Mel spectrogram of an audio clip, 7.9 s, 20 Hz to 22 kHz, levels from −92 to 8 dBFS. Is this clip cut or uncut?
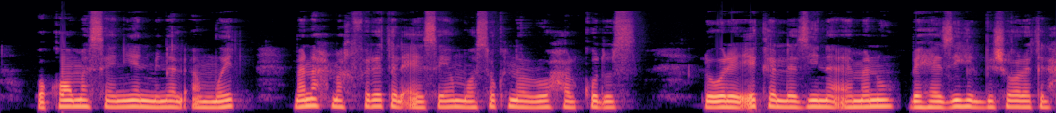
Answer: cut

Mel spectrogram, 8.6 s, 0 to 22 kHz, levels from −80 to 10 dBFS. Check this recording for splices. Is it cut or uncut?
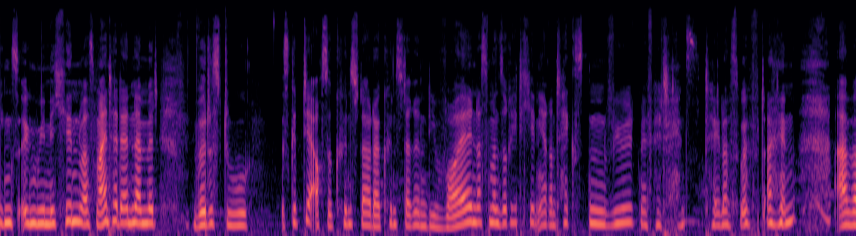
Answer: uncut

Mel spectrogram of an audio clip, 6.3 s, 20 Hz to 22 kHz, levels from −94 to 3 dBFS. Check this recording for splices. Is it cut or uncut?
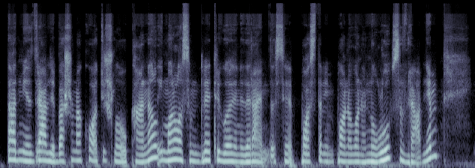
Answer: uncut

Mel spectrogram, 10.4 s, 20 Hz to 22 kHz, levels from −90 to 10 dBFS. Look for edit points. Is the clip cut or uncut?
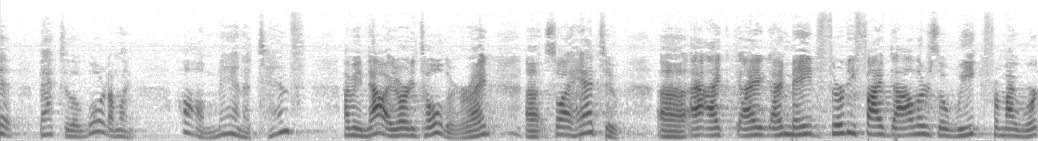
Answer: uncut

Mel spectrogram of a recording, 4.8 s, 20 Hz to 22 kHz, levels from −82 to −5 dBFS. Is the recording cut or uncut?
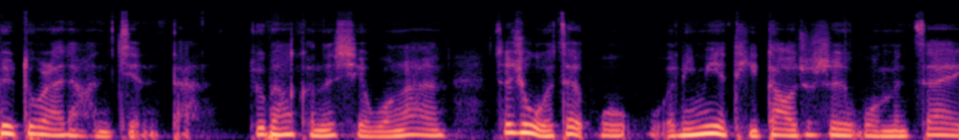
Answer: uncut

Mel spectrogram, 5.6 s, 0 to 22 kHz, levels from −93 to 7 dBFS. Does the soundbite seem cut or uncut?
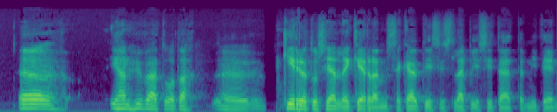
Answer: cut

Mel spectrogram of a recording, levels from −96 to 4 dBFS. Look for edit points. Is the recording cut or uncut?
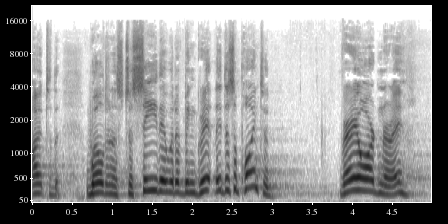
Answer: cut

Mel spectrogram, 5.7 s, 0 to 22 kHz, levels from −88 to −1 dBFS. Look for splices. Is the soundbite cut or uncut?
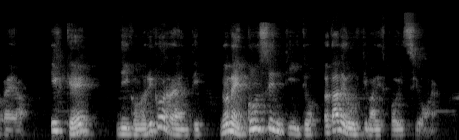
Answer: uncut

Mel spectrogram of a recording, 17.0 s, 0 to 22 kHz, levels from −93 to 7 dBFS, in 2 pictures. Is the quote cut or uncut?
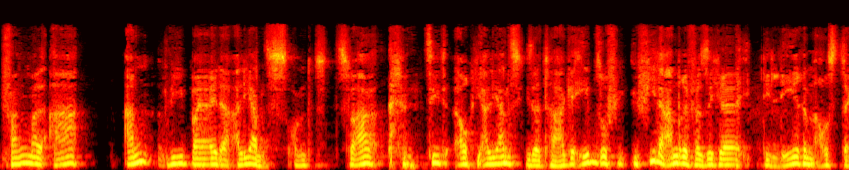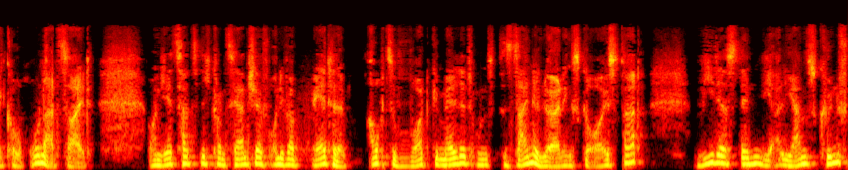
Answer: uncut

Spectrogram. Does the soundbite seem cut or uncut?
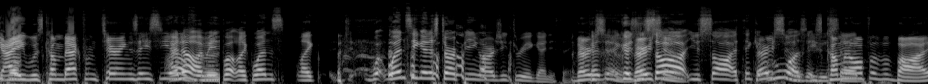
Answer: cut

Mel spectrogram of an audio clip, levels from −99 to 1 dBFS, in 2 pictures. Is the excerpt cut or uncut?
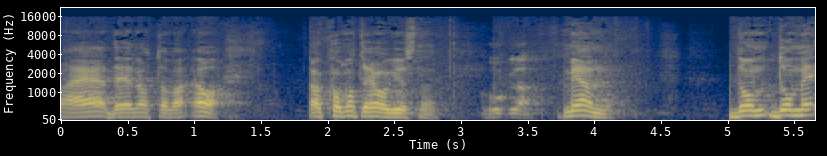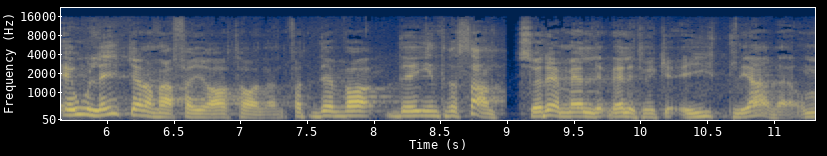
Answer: cut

